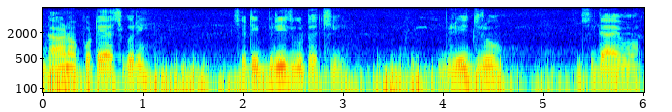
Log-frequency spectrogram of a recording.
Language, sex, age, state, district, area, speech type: Odia, male, 18-30, Odisha, Nabarangpur, urban, spontaneous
